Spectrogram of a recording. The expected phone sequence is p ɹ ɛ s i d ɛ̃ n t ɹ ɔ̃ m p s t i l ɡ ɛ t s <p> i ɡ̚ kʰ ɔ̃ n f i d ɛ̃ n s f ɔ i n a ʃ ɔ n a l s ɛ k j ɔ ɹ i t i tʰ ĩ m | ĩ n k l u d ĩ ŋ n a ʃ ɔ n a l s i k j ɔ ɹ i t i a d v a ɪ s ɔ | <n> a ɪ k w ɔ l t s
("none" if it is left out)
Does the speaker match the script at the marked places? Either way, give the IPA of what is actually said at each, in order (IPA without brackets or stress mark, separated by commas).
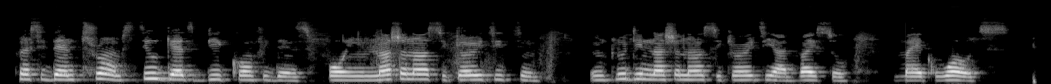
b, m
